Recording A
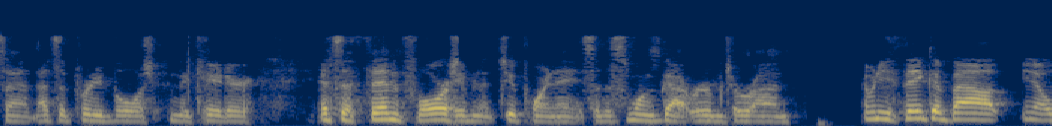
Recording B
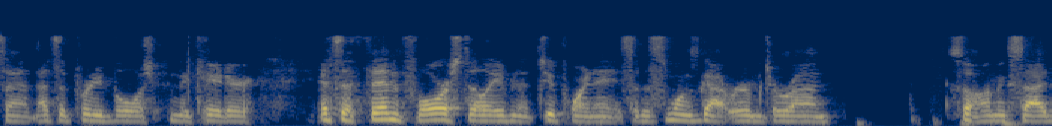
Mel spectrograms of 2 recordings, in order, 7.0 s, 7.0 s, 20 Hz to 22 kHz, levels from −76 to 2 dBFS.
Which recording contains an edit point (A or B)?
A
